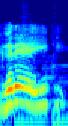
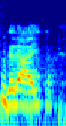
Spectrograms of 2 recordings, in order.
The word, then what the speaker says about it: Gray: Está Máximo Kirchner tratando de ingresar y Gray, que es Grey, se escribe Gray, digo, para mucha gente que dice cómo se pronuncia, pero dicen que como es algo americano se dice Grey.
